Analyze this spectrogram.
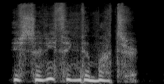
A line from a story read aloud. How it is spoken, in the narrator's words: she asked breathlessly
